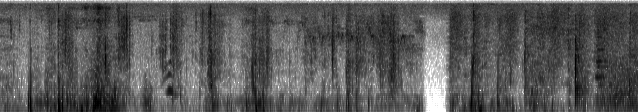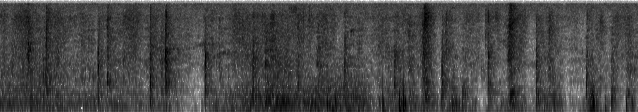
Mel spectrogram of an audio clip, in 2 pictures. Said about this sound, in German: Wir erklimmen gerade den Bismarckturm. Noch mehr Höhenmeter.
